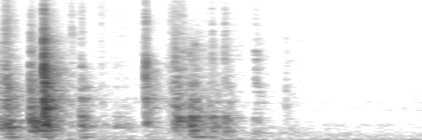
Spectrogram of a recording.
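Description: Hard plastic filter media trays of a canister filter knocking and clicking against each other and the canister as one is lifted out, with a few light knocks in the first second.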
